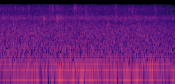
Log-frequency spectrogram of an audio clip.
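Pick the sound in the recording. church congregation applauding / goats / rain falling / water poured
rain falling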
